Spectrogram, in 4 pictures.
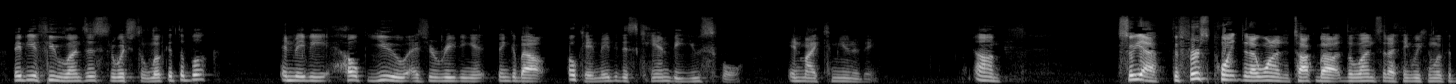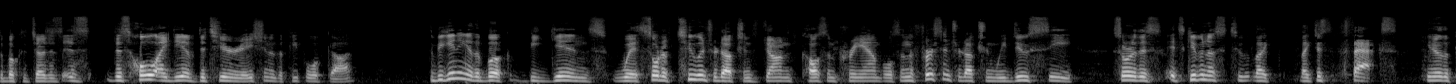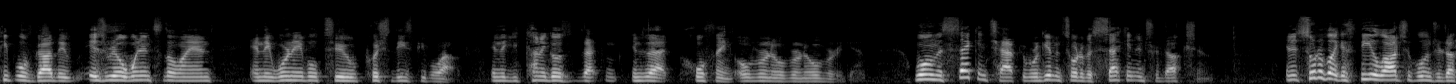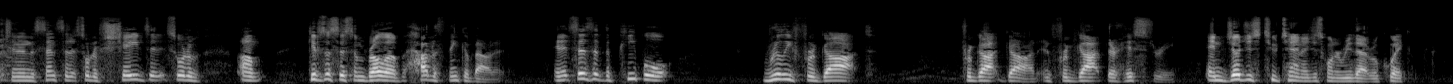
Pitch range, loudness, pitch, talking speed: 160-195 Hz, -21 LUFS, 175 Hz, 210 wpm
